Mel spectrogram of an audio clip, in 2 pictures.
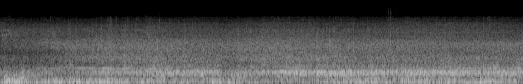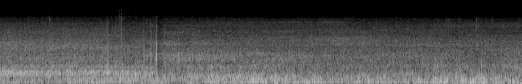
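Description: Wind buffeting the microphone while riding an electric skateboard down the street, a steady rumble. A steady droning hum sits over it and cuts off abruptly about seven seconds in.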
